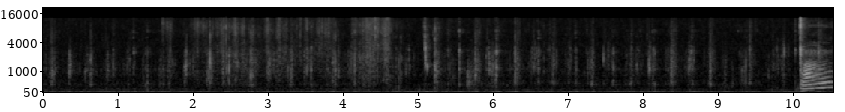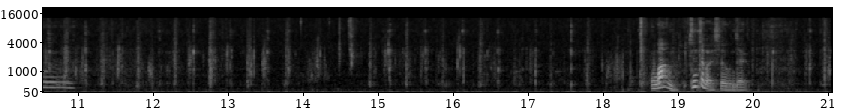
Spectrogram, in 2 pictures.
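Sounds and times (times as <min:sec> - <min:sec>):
wet chewing mouth clicks: 0:00.0 - 0:18.7
dry laver sheet crinkling: 0:01.6 - 0:05.0.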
